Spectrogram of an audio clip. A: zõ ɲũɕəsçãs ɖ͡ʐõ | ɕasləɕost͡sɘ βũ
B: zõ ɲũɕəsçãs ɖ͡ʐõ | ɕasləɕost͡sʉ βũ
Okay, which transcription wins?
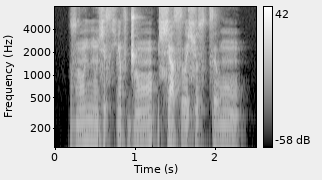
A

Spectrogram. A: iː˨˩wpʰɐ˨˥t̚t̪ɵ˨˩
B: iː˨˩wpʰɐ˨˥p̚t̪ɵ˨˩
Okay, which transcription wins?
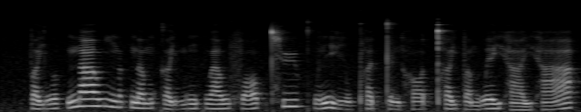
A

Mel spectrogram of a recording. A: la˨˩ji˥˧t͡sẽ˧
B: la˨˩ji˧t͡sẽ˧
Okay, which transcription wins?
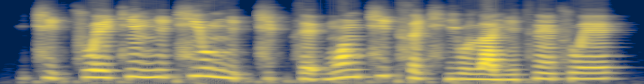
B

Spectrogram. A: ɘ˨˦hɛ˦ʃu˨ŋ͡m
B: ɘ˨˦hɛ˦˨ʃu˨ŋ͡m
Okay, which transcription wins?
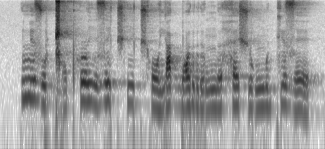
A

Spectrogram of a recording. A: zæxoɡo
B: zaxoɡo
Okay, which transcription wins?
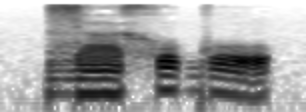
B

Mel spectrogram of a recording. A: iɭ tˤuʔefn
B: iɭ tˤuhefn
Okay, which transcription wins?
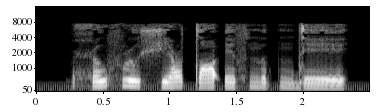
A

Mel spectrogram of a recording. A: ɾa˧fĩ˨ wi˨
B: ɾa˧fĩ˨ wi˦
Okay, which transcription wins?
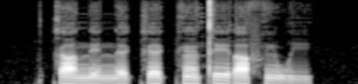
A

